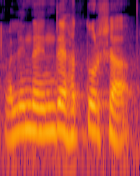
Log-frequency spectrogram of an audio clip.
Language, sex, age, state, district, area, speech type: Kannada, male, 45-60, Karnataka, Chikkaballapur, rural, spontaneous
